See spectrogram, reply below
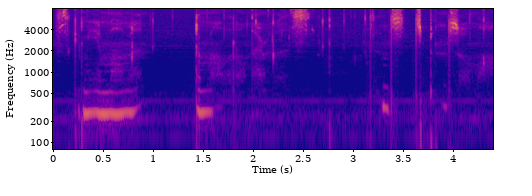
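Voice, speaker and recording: A young woman whispering a roleplay for the listener in a soft, teasing, affectionate way, with breathy little hums between phrases. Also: high-pitched, level tone, moderate pace. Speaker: audio roleplay performer.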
